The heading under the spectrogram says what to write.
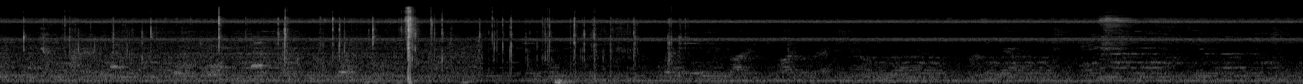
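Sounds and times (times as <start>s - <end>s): faint electrical hum: 0.0s - 13.0s
cardboard and plastic clicks: 0.2s - 7.0s.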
